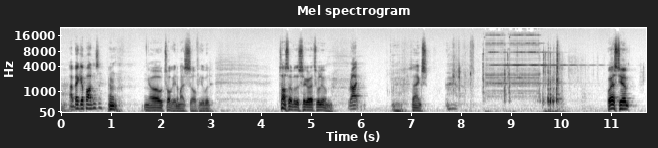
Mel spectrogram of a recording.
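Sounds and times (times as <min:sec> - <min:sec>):
speech: 0:00.2 - 0:03.3, 0:04.4 - 0:08.1, 0:10.9 - 0:11.5
clattering knocks: 0:08.4 - 0:11.2
telephone bell ringing: 0:08.4 - 0:11.7.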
